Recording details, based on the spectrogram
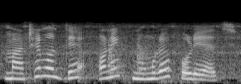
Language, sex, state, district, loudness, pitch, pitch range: Bengali, female, West Bengal, Cooch Behar, -14 LUFS, 275 Hz, 260-340 Hz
